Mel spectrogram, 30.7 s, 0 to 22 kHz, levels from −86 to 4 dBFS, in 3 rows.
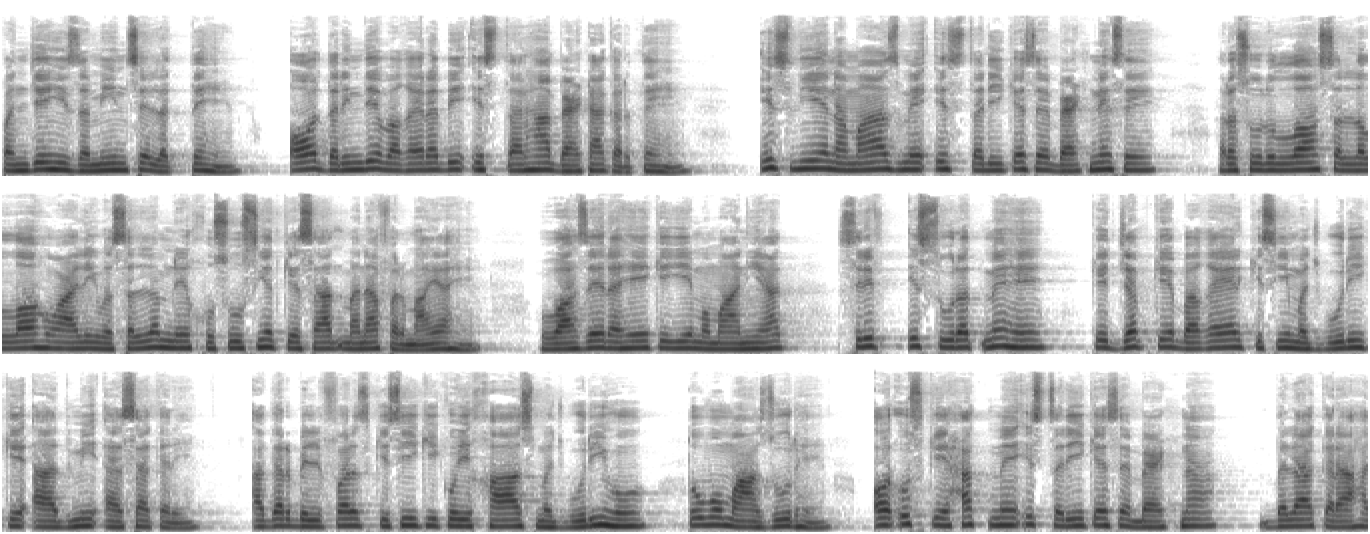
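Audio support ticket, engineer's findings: No audible fault found on review. No symptom to log against any component in the chain.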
